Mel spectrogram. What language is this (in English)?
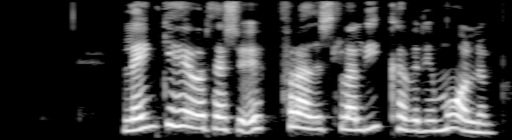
Icelandic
